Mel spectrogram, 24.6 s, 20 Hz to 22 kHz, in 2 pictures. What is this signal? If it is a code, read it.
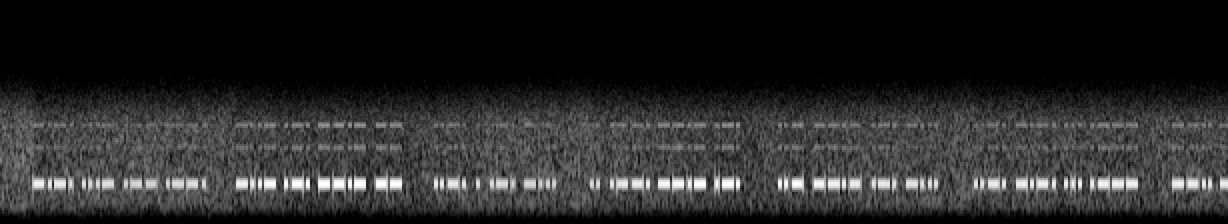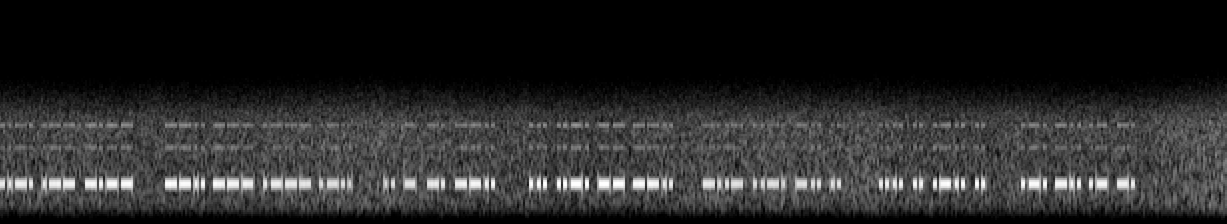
Morse code, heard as a keyed tone, hand-sent with a paddle, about 35 wpm, 740 Hz, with radio static. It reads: CVWP XRQM FERB IPQR UQRB FCSJ ZCWY ZOJL ITNZ SFMZ XFDI HILI RDAN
